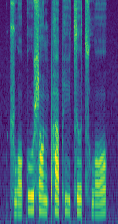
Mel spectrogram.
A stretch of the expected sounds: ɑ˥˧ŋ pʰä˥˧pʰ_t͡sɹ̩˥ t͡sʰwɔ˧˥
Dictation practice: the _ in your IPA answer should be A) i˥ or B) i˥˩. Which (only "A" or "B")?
B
